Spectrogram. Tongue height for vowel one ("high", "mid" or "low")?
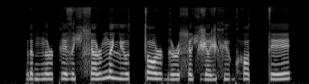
mid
